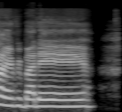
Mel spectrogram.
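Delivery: ordinary talk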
